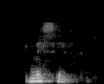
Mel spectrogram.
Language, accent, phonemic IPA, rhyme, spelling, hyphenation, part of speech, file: English, Southern England, /ˈmɪsɪv/, -ɪsɪv, missive, miss‧ive, noun / adjective, LL-Q1860 (eng)-missive.wav
- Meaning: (noun) 1. A written message; a letter, note or memo 2. Letters sent between two parties in which one makes an offer and the other accepts it 3. One who is sent; a messenger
